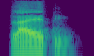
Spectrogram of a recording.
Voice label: "laeti", latin; santillana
